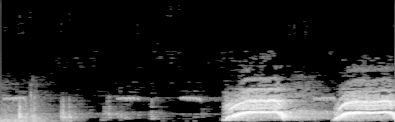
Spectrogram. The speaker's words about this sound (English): Yes, I hear it. Oh, that. That's the peacock. You mean he's come back? Yes, he's answering the mating call, just as I said he would.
